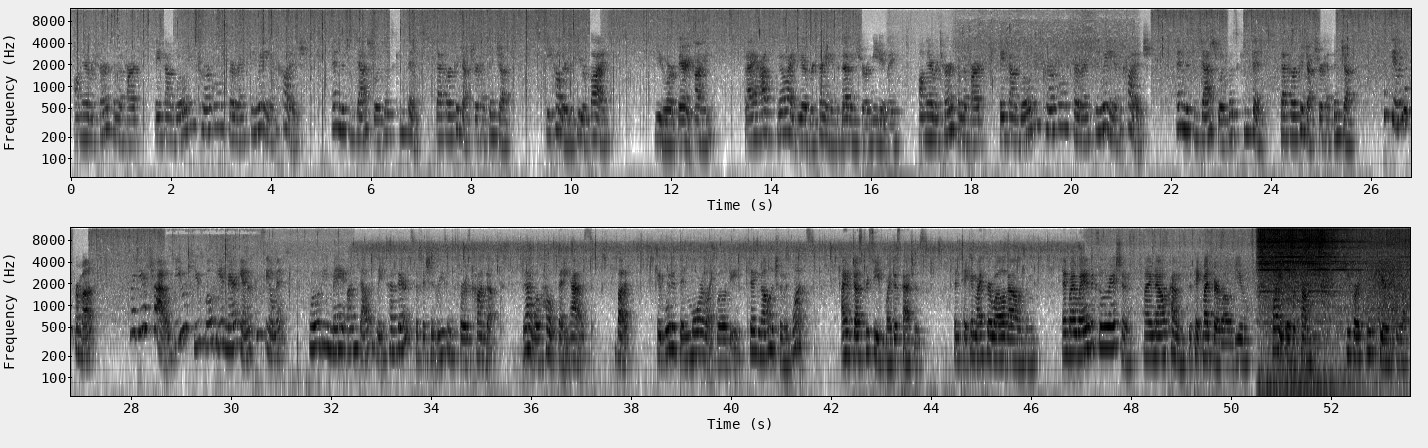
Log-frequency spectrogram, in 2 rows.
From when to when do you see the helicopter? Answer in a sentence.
The helicopter can be heard from 50.5 to 53.5 s.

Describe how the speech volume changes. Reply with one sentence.
The loudness of the speech goes up.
